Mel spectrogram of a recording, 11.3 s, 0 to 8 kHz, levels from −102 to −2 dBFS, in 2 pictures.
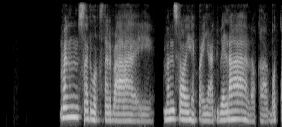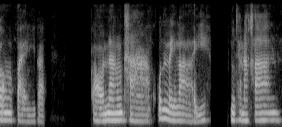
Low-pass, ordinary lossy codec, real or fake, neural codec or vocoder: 7.2 kHz; none; fake; codec, 24 kHz, 3 kbps, HILCodec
